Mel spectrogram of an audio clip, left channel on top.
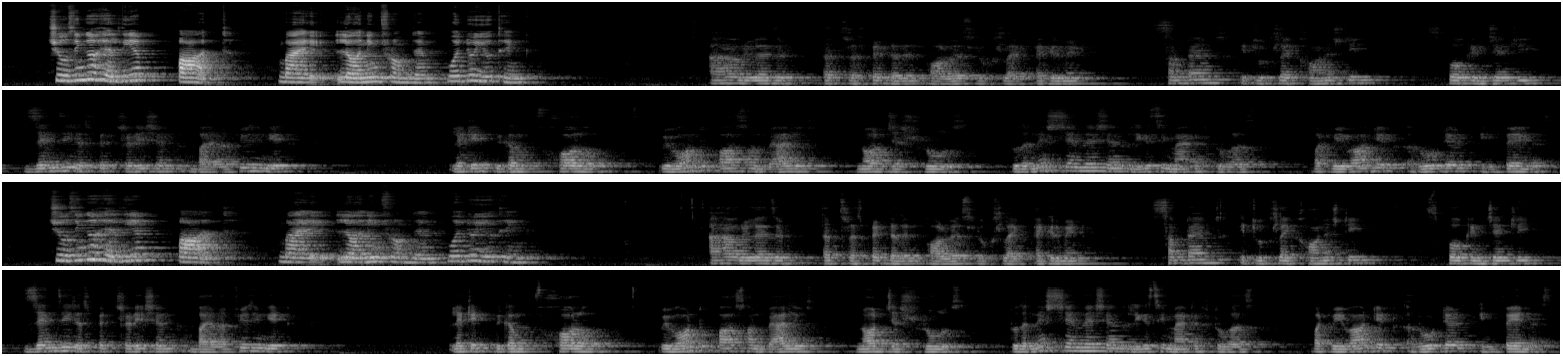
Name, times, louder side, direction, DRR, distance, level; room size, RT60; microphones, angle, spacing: voice 1, 0.5-1.5 1.8-2.3 2.8-5.3, left 3 dB, 55° left, 7 dB, 0.4 m, -23 dB
voice 2, 7.1-10.8 11.5-13.6 14.3-15.3 15.8-18.4 20.1-21.6 22.2-23.7 24.1-25.2 25.7-28.1 28.7-31.0, right 1 dB, 45° right, 4 dB, 0.6 m, -32 dB
3.3 x 2.8 x 4.3 m, 0.94 s
head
